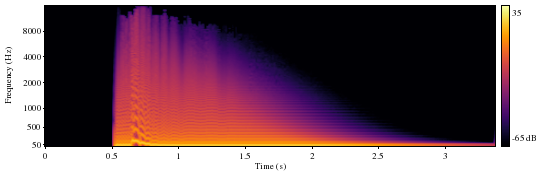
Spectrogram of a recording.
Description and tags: HK sawnOD Fsharp1
bass, blown-out, distorted, drum, f-sharp, hard, kick, noise, oneshot, overdriven, percussion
